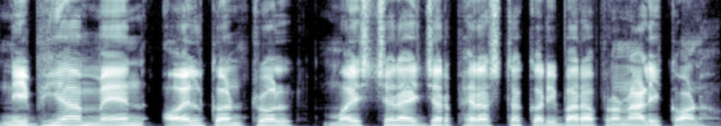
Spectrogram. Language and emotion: Odia, neutral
